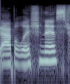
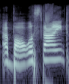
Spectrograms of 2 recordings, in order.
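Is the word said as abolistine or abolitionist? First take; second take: abolitionist; abolistine. First: The word is said in the standard full form. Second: The word is said with a shortened 'stine' ending. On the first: The speaker calls it right. "I learned the word abolitionist" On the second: The speaker calls it wrong. "pronounced it abolistine for like 2 years"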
